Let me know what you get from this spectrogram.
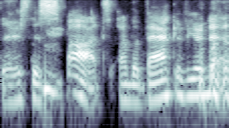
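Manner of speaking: guided meditation instructor voice. Joking about spots on the body, using a meditation voice. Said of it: "I could use the meditation voice".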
